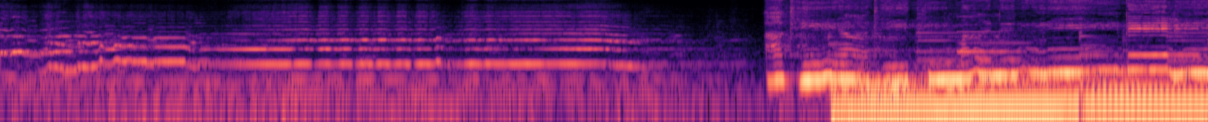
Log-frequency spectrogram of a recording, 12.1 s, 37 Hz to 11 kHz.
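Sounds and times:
flute long note: 0.0 - 7.2
soft low accompaniment: 0.0 - 12.0.

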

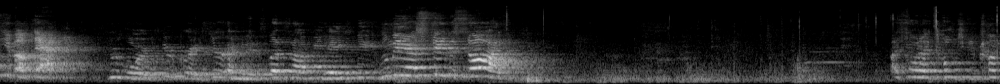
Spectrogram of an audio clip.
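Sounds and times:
footsteps on wooden stage: 4.8 - 10.0.

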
